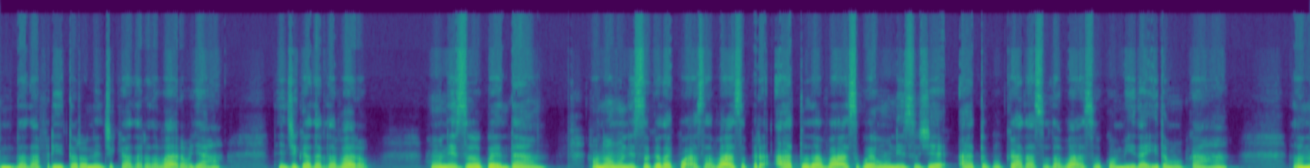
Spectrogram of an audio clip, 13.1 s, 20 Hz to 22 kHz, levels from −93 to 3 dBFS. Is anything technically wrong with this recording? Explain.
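No, nothing is technically wrong with this audio.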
